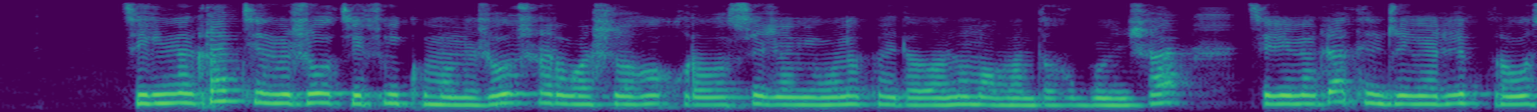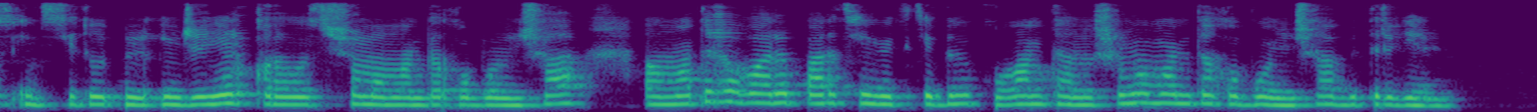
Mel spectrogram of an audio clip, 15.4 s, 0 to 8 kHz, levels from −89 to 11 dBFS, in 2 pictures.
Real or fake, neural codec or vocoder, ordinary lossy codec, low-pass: fake; codec, 44.1 kHz, 3.4 kbps, Pupu-Codec; none; 7.2 kHz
